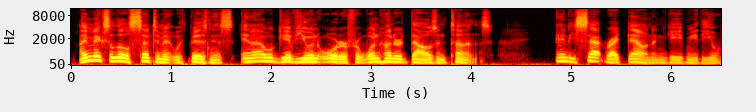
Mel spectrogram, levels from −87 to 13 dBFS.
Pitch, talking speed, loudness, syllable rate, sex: 135 Hz, 265 wpm, -16 LUFS, 6.8 syllables/s, male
